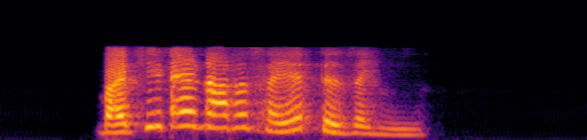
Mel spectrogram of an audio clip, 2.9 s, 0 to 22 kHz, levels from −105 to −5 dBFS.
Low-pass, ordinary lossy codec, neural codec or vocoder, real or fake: 5.4 kHz; AAC, 24 kbps; codec, 16 kHz, 0.7 kbps, FocalCodec; fake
